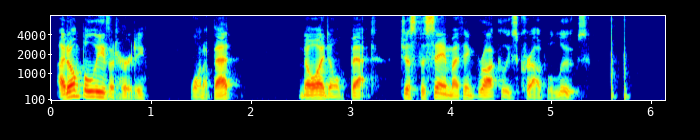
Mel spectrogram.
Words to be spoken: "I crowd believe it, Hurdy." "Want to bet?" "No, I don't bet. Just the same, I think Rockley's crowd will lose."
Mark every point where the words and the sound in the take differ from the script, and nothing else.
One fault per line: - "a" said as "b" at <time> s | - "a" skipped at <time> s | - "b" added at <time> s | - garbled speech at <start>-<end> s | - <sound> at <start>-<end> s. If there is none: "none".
- "crowd" said as "don't" at 0.1 s
- sigh at 5.6-5.8 s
